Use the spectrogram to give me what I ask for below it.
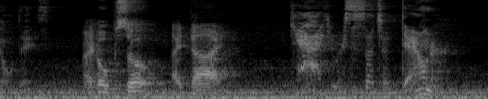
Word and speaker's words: EDI: airlock is ajar why are you named eating IDI is the phonetic pronunciation of EDI that is an acronym for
